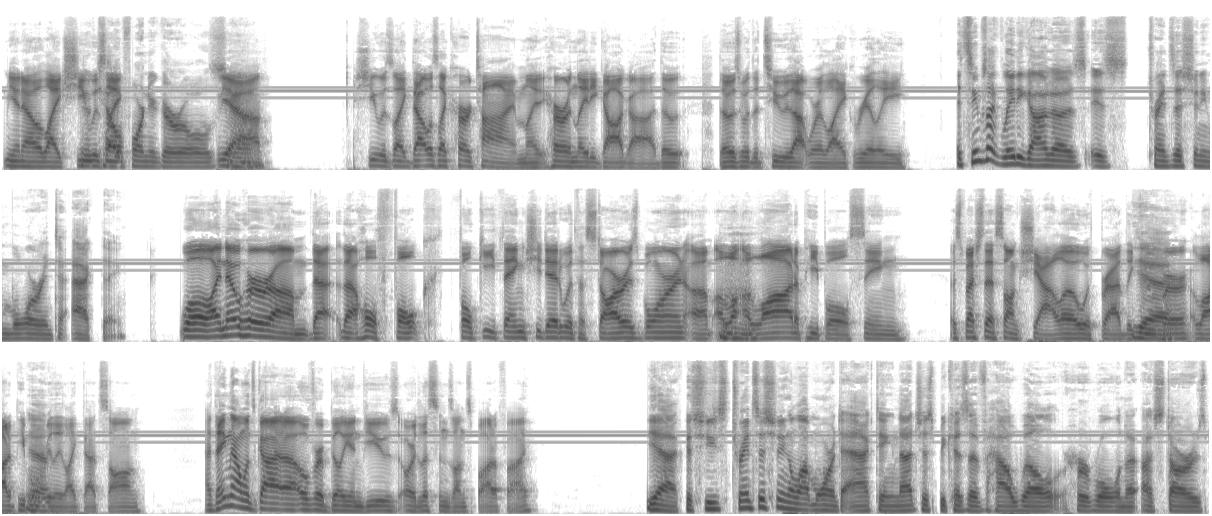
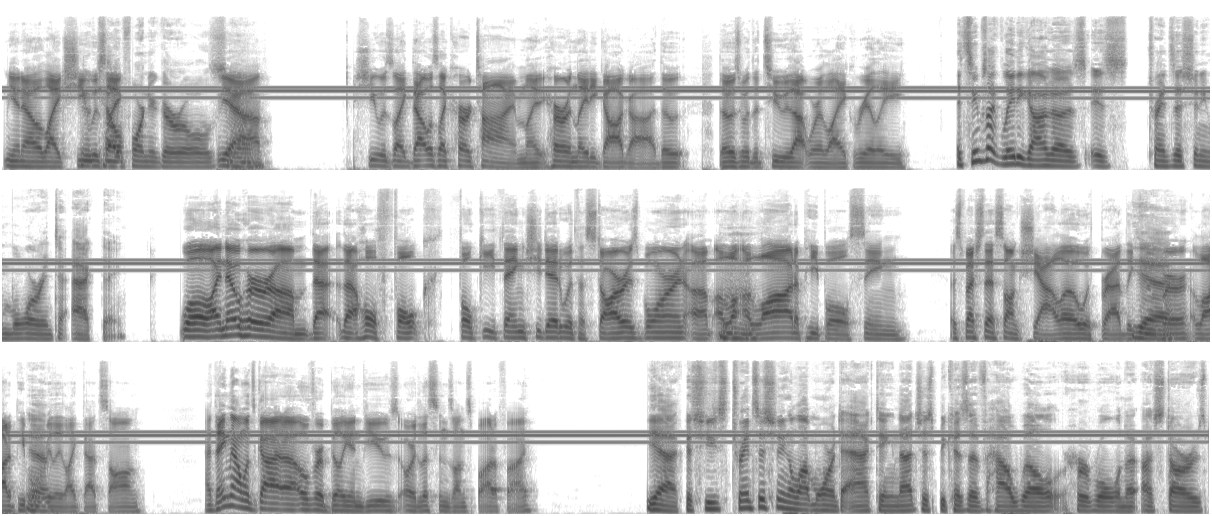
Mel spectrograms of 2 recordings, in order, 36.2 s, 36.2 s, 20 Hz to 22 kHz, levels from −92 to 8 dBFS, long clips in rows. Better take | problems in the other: first | high-pitched whine; loud; throughout; 2.5 kHz, 9 dB below the speech; faint in the first

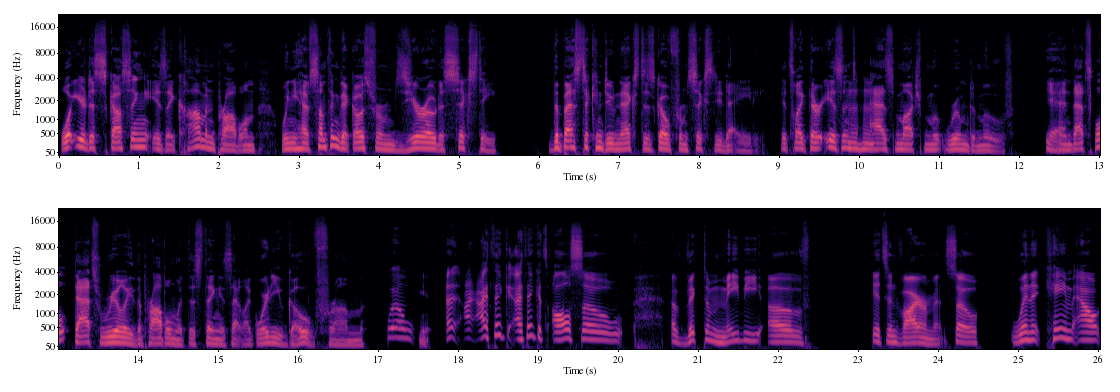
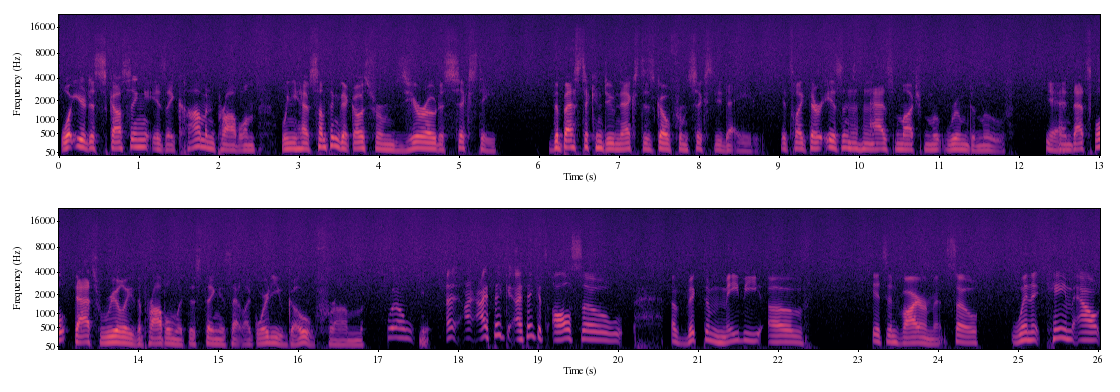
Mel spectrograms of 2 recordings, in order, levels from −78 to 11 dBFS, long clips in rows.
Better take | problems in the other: first | hiss; loud; throughout; 6 dB below the speech

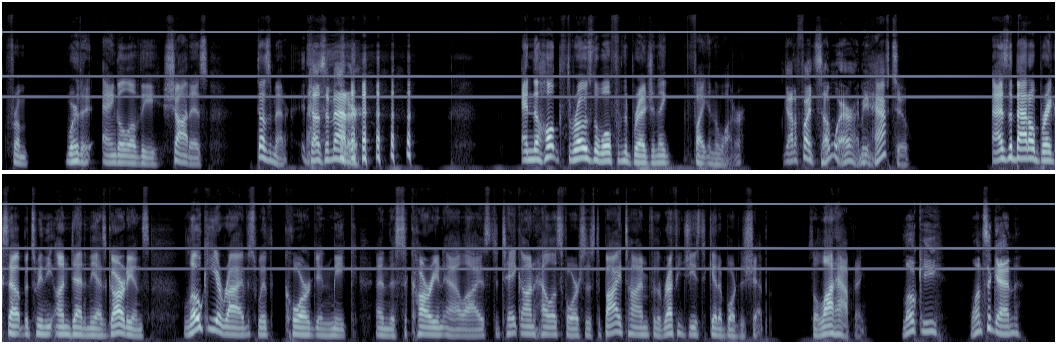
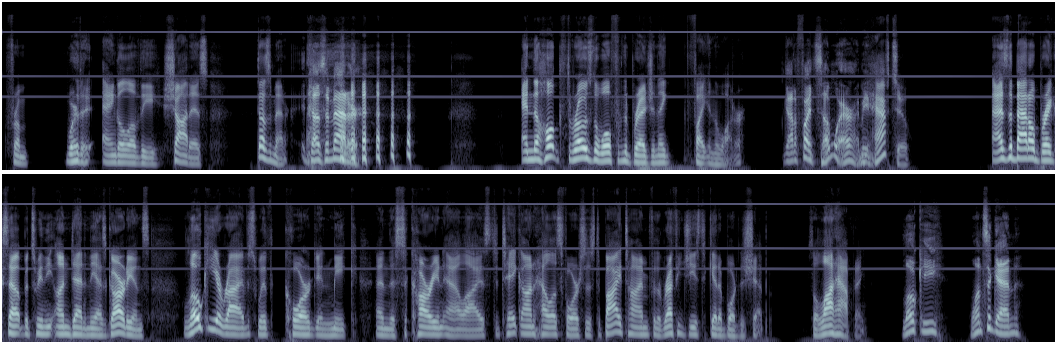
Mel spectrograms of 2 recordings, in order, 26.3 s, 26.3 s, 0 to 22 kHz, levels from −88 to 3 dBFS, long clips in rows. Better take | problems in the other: second | high-pitched whine; loud; throughout; 11.5 kHz, 7 dB below the speech; faint in the second

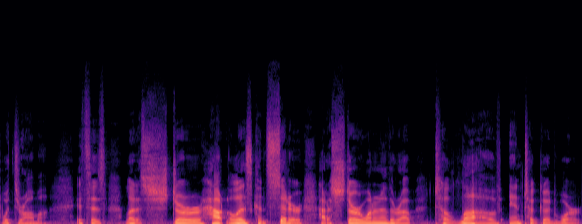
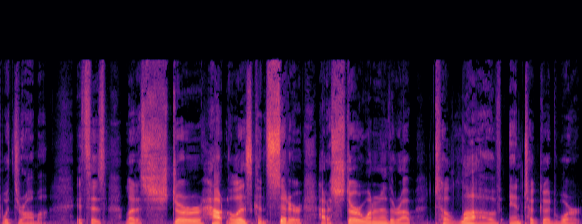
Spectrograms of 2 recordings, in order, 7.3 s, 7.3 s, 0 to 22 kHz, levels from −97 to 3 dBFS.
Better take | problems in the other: second | muffled; slightly; fading above 3.5 kHz

